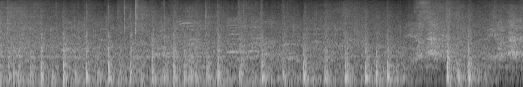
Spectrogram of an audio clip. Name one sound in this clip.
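A crowd claps in a steady rhythm in a large echoing arena.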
